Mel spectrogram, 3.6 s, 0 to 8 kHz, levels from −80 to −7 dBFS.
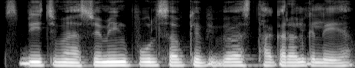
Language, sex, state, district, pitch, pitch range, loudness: Maithili, male, Bihar, Purnia, 140 Hz, 135-140 Hz, -13 LUFS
